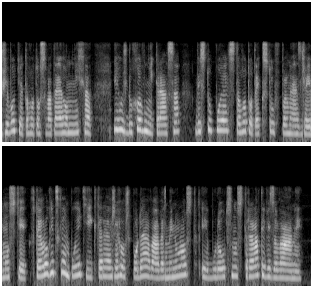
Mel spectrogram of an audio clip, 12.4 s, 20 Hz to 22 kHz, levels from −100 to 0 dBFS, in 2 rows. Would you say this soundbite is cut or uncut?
cut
